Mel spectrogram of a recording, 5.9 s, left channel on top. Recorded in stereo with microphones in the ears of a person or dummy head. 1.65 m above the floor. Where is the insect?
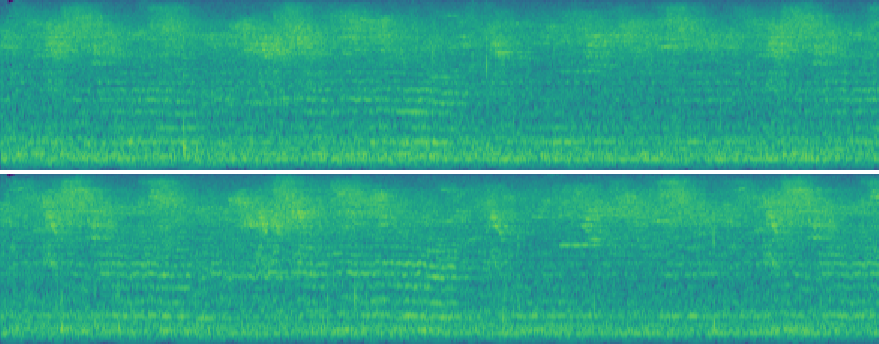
65° right (ahead or behind), 0.7 m.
